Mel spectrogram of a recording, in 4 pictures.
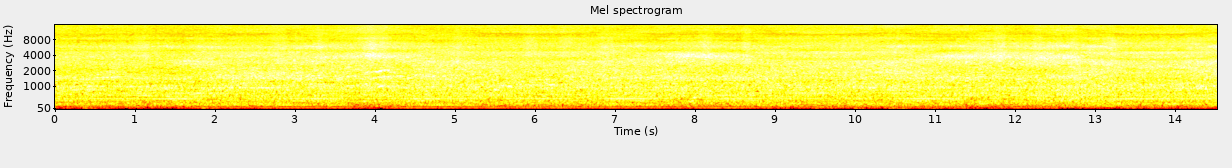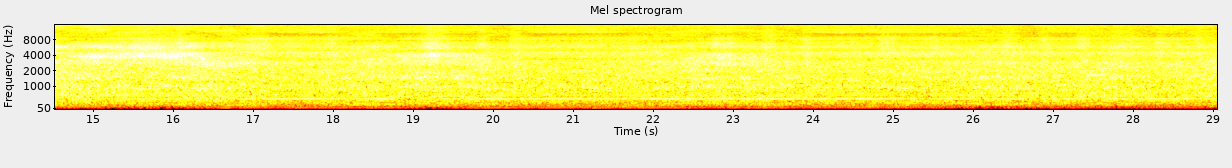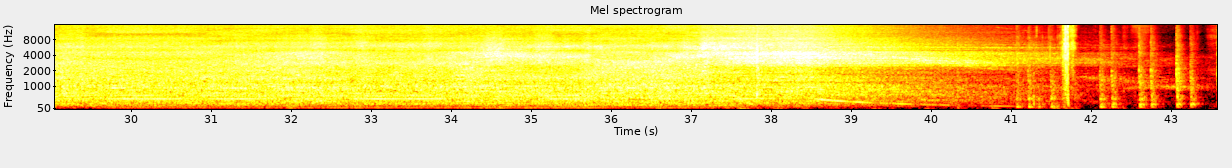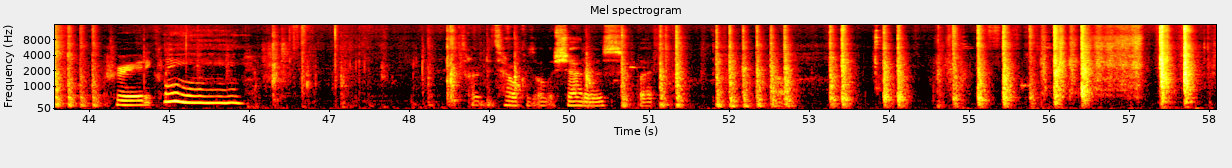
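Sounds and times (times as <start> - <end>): carpet cleaner running: 0.0 - 46.4
motor winding down: 32.0 - 42.9.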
